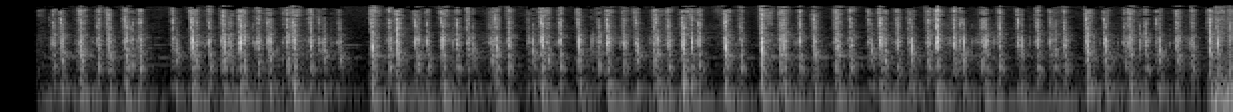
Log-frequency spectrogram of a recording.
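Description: Rapid keyboard typing clicks, a typing sound effect keeping pace with text being typed out, with two brief pauses in the first two seconds.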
